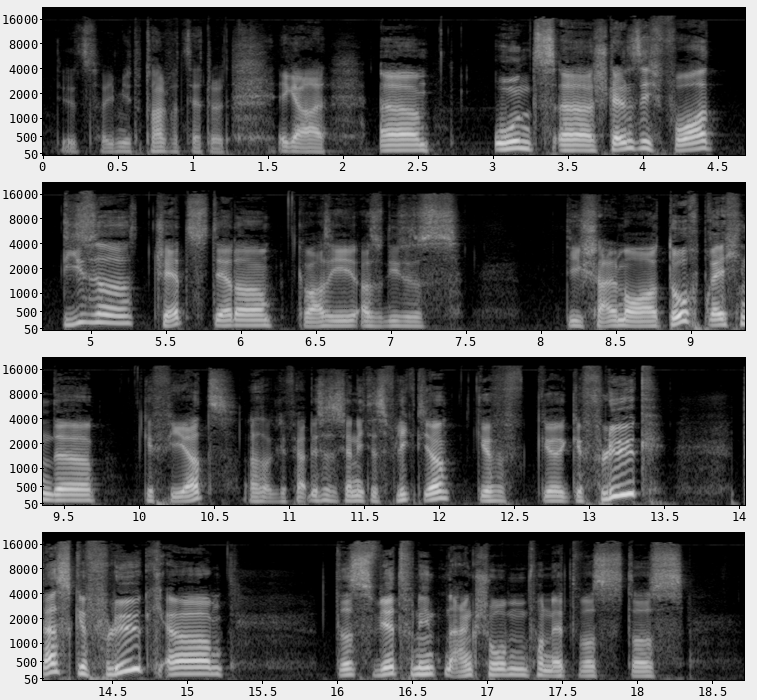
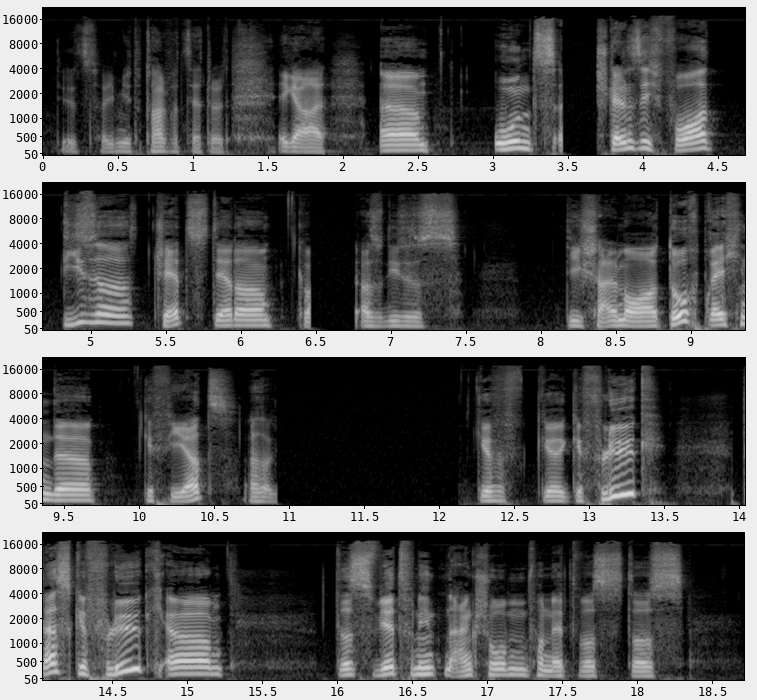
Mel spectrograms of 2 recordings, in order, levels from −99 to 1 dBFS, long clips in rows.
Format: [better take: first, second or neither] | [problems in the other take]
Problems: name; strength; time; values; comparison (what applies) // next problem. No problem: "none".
first | audio cutting out; at 3.5 s, at 6.5 s and at 11 s for 1 s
